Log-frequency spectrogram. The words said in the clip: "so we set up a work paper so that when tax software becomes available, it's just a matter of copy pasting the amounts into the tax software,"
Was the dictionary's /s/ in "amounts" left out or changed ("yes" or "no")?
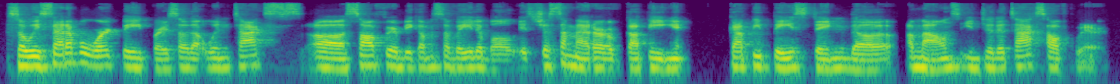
no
